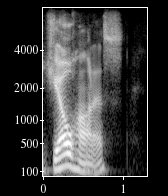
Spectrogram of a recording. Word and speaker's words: Johannes: And I'm surprised, as I heard the broadcaster say it, so I guess I will repeat it. It is Johannes. I'm surprised that's the way they pronounce her last name.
